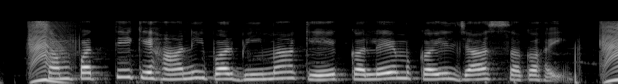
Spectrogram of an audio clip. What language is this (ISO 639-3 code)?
mag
